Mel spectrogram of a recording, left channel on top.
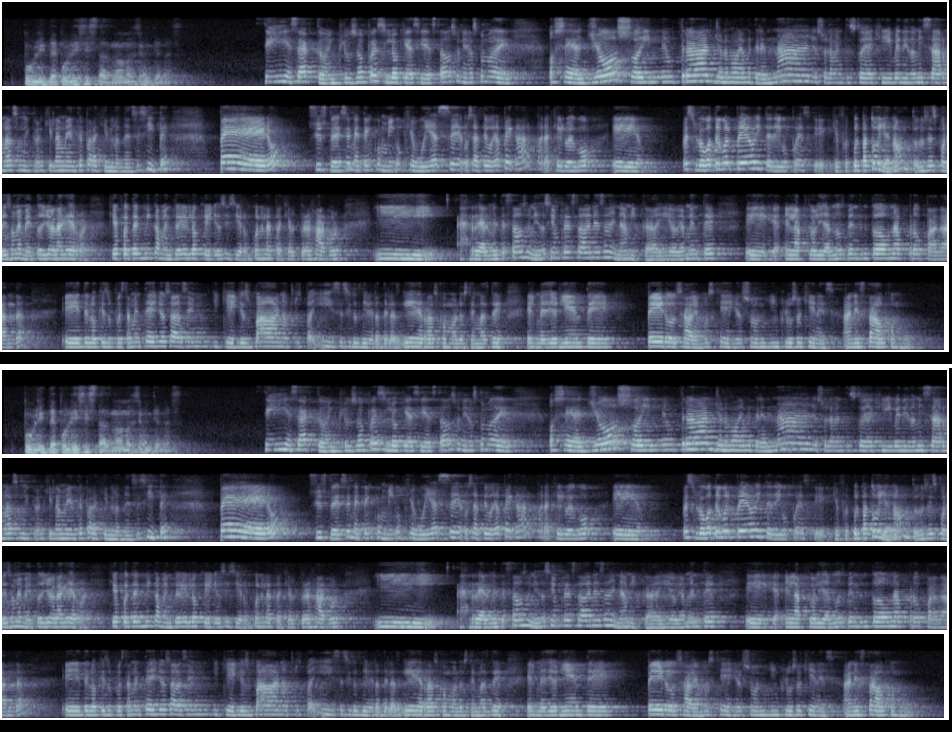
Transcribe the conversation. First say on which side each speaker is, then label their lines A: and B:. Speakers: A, on the right (about 40°); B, on the left (about 25°).
A: publi- de publicistas, ¿no? No sé si me entiendes.
B: Sí, exacto. Incluso pues lo que hacía Estados Unidos como de, o sea, yo soy neutral, yo no me voy a meter en nada, yo solamente estoy aquí vendiendo mis armas muy tranquilamente para quien lo necesite. Pero si ustedes se meten conmigo, ¿qué voy a hacer? O sea, te voy a pegar para que luego, eh, pues luego te golpeo y te digo, pues, que, que fue culpa tuya, ¿no? Entonces, por eso me meto yo a la guerra, que fue técnicamente lo que ellos hicieron con el ataque al Pearl Harbor. Y ah, realmente Estados Unidos siempre ha estado en esa dinámica y obviamente eh, en la actualidad nos venden toda una propaganda. eh, de lo que supuestamente ellos hacen y que ellos van a otros países y los liberan de las guerras, como a los temas de, el Medio Oriente, pero sabemos que ellos son incluso quienes han estado como,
